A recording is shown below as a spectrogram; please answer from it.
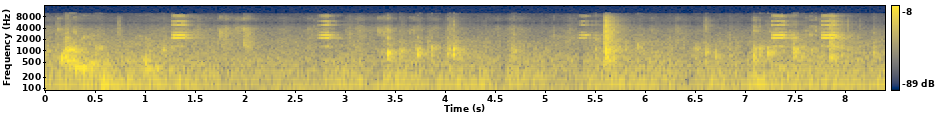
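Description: Quiet room tone with faint, indistinct murmuring, a single sharp click about halfway through, and a few very short, faint high beeps.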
